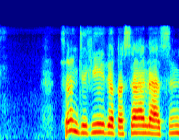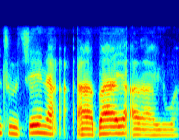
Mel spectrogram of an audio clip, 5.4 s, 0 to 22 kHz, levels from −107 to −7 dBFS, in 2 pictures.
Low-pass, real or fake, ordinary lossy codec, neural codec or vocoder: 9.9 kHz; fake; Opus, 32 kbps; codec, 24 kHz, 3 kbps, HILCodec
